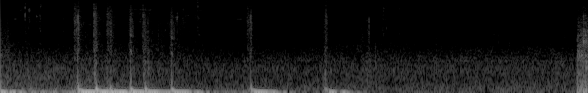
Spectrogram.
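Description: Horse hooves clatter in a quick burst of clip-clop steps while riding in a zombie survival video game, then a few scattered single hoof falls trail off into near quiet.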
